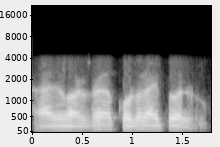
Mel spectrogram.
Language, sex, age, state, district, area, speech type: Malayalam, male, 60+, Kerala, Wayanad, rural, conversation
